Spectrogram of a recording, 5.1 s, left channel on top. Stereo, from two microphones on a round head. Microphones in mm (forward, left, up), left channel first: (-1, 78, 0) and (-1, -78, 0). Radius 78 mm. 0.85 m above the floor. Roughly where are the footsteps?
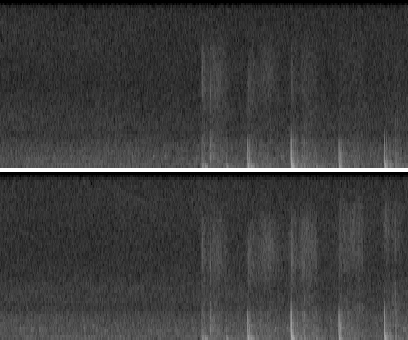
Centre.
